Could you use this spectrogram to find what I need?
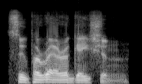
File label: "Supererogation", British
